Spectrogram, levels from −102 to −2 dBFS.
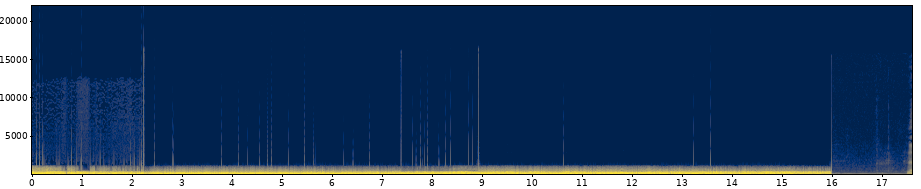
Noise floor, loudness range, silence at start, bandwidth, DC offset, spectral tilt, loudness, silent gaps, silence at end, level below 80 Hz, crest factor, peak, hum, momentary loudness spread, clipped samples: -56 dBFS; 2 LU; 0 s; 1.1 kHz; under 0.1%; -14.5 dB/octave; -9 LUFS; none; 0 s; -18 dBFS; 8 dB; 0 dBFS; none; 2 LU; 0.1%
